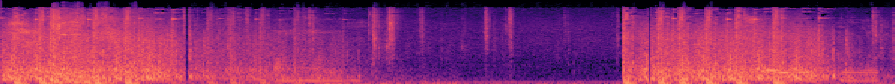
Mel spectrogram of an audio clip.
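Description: Fortnite gunfire rattles in dense bursts, fast repeated shots that drop out into near silence for about two seconds before another loud volley resumes.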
